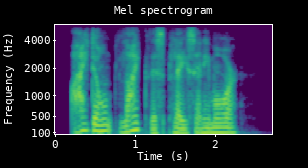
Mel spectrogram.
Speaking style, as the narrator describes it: Cinnaminson whispered to him

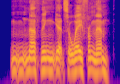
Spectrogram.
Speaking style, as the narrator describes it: murmured Doug

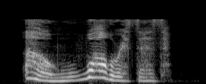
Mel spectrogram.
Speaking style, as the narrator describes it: Snowfall hissed

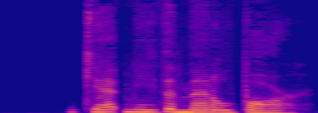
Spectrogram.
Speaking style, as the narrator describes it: I said, my voice surprisingly steady, considering that my heart was beating so fast that it felt like it was about to burst out of my chest

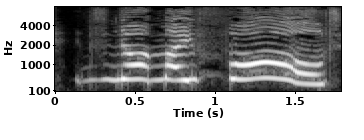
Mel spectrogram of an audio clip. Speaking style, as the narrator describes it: groaned

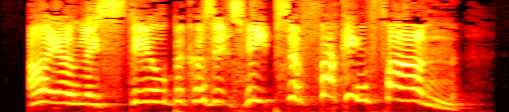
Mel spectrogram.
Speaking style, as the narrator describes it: The boy raised his glass a bit shakily and yelled

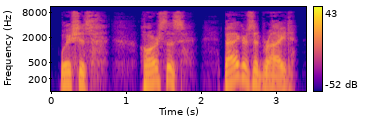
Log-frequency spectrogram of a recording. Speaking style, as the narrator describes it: he panted back, grinning in spite of his own weariness

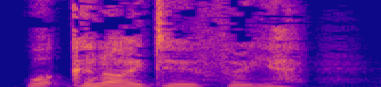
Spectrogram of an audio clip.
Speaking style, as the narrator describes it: He said breathlessly

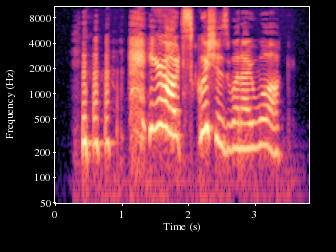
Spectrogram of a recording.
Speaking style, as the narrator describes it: laughed Pippi

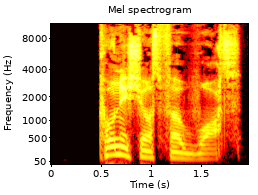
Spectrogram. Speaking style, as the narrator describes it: my father demanded savagely

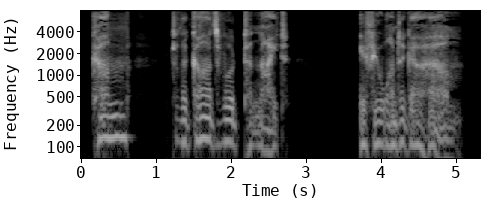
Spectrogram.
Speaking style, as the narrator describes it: she breathed ever so faintly

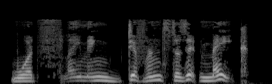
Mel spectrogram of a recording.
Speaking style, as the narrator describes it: Uno muttered

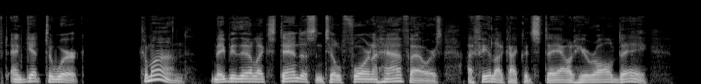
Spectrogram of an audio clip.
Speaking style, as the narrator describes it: Conrad laughed

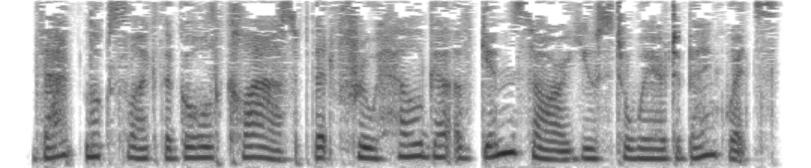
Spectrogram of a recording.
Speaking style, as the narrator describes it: she said in a quiet and uncertain voice

